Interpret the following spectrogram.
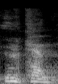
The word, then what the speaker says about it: Ülken: We call it "Gün" Words are pronounced softer as people live closer to each other, as philologists already know. So I may sometimes say Ülken other times Ülgen Because it can be pronounced both ways So God Ülgen sends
